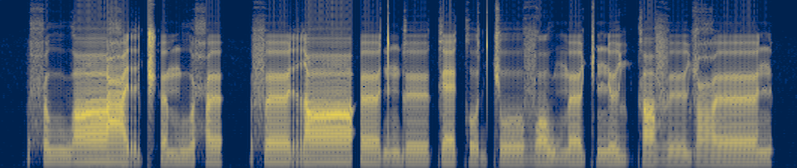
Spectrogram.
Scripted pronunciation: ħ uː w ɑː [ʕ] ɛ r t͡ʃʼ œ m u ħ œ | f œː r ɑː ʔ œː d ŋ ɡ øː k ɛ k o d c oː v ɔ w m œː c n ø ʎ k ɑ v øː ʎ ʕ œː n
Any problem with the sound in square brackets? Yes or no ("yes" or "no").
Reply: no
